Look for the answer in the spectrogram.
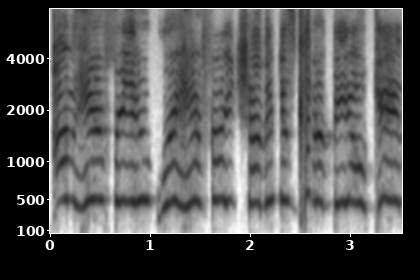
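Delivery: acted tearful voice. Retelling how the crying girls comforted each other: imitating crying girls.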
